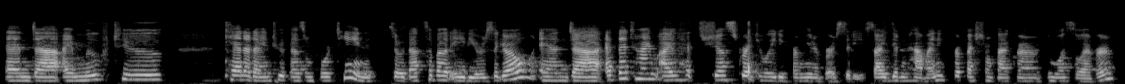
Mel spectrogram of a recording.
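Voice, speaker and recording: Woman, low voice, chatty guest with fillers, dull lo-fi sound. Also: fairly bright tone. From Korea. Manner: friendly, chatty, many fillers. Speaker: guest, student recruitment manager. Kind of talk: podcast interview.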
